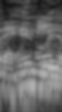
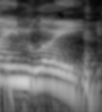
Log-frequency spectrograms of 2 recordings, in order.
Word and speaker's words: Hindley: So, you know, I think the most mispronounced is Hindley. – Yeah. – Or Henley. Then Vegas. My guys in Vegas, sometimes they call it Henley. I love it. Henley Street. – Good. Hindley.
